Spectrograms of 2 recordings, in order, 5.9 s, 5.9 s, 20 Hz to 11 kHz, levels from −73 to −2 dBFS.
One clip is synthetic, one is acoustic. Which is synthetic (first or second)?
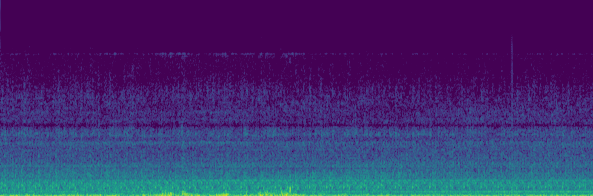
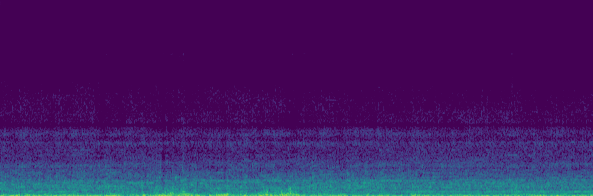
second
